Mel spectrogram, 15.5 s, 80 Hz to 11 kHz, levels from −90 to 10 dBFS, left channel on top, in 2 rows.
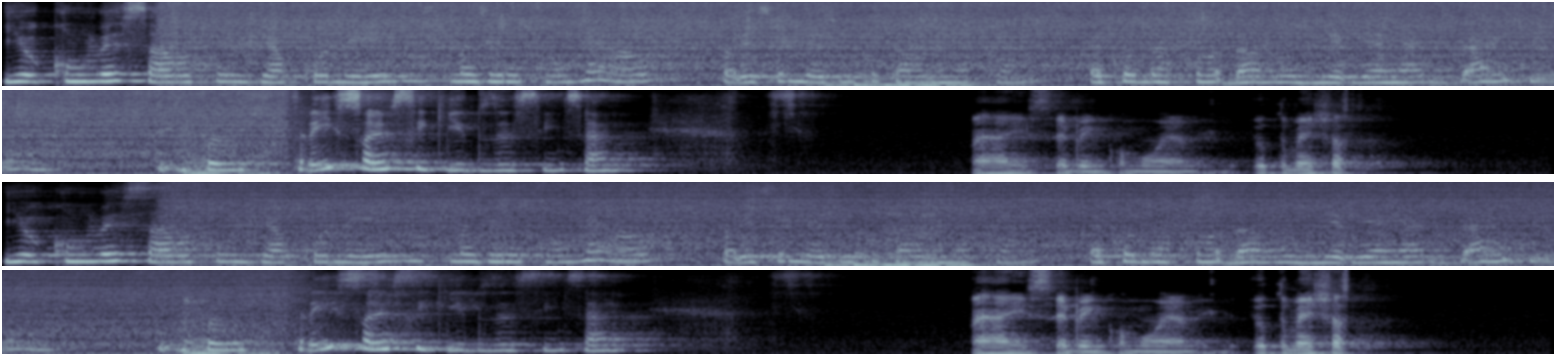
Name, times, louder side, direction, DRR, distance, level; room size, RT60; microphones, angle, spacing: voice 1, 0.0-3.3 3.6-8.0 8.5-10.9, left 2 dB, 65° left, 2.8 m, -27 dB
sound 1, 0.8-9.2, left 6 dB, 50° left, 3.9 m, -31 dB
voice 2, 4.1-4.9 8.7-9.1 12.6-14.5, right 3 dB, 45° right, 0.9 m, -31 dB
22.0 x 17.5 x 9.5 m
head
